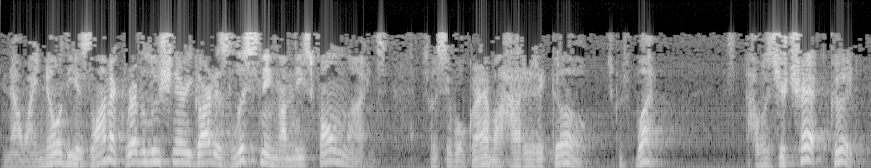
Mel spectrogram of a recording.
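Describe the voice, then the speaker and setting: A man's voice: fairly high pitch, very animated, brisk, muffled recording. A man preaching a sermon as a story, acting out family dialogue with voices and laughter.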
